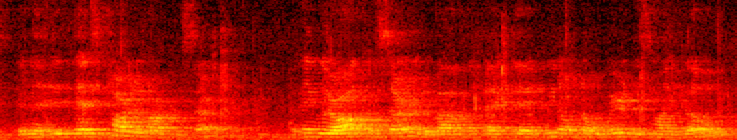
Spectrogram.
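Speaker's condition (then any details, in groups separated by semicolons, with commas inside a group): No condition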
